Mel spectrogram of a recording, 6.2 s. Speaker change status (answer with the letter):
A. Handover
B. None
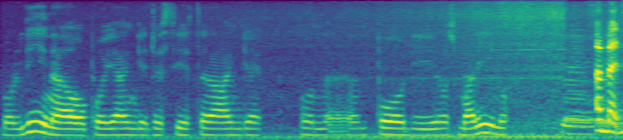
B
